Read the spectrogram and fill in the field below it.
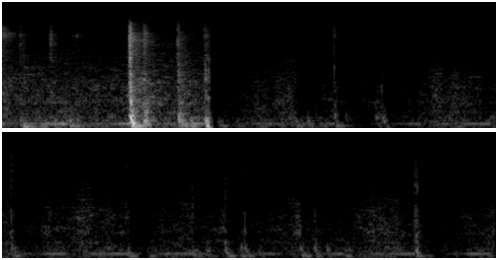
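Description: Someone types Oracle cursor code on a computer keyboard, with a quick cluster of loud keystrokes at first, then sparse, faint, irregular key taps in a quiet room.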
